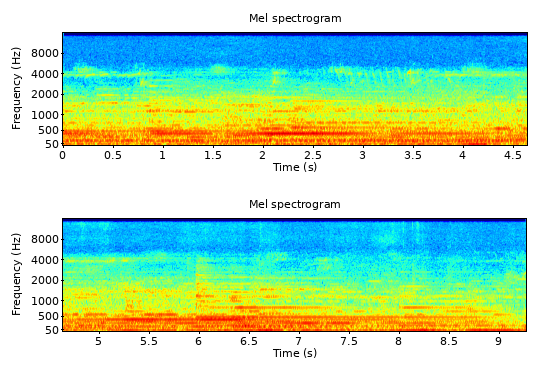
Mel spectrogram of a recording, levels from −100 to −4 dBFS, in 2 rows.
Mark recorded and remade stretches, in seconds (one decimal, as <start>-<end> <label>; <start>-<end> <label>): 0.0-1.1 recorded; 1.1-2.1 remade; 2.1-4.1 recorded; 4.1-6.6 remade; 6.6-9.3 recorded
